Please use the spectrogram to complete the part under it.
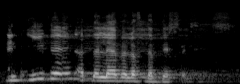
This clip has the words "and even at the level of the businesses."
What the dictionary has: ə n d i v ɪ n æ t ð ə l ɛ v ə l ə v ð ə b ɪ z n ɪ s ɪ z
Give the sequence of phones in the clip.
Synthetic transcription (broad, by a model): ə n d i v ɪ n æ t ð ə l ɛ v ə l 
